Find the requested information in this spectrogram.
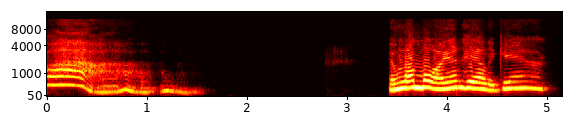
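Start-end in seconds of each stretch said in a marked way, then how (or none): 0.0-1.1 deep low exhale; dramatic sigh. Shown as a demonstration. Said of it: "Open the mouth and just go".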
